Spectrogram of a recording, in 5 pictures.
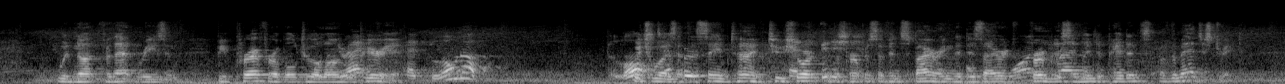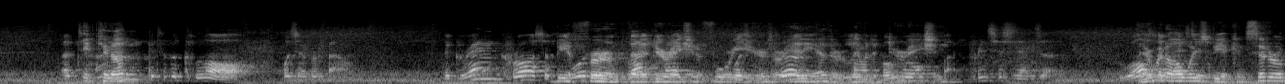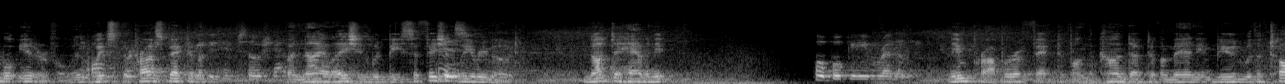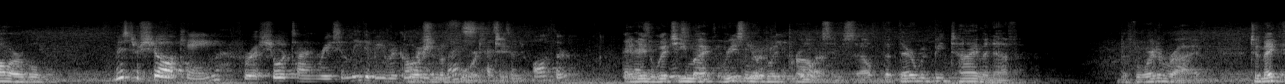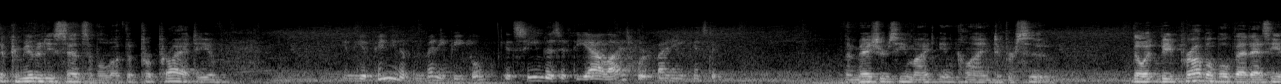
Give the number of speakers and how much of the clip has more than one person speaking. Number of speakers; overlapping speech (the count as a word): two, about 27%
